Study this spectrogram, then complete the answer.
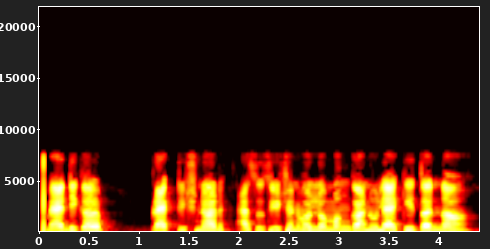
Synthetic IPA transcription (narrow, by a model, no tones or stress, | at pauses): mæɖikəl | pɾæk̚ʈiɕnəɾæ̰sosieɕənʋəɽlõməŋɡanũːlɛket̪əɾna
